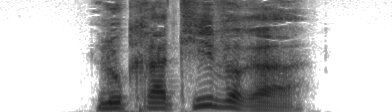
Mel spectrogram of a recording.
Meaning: inflection of lukrativ: 1. strong/mixed nominative masculine singular comparative degree 2. strong genitive/dative feminine singular comparative degree 3. strong genitive plural comparative degree
- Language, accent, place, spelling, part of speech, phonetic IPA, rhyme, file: German, Germany, Berlin, lukrativerer, adjective, [lukʁaˈtiːvəʁɐ], -iːvəʁɐ, De-lukrativerer.ogg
